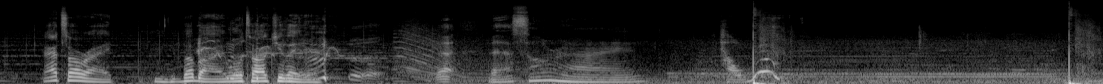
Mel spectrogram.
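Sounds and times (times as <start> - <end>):
speech: 0.4 - 3.7, 4.4 - 6.6, 7.2 - 8.0
steady low rumbling noise: 0.4 - 11.0
laughter: 0.5 - 10.5
gunshot: 10.7 - 11.0.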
